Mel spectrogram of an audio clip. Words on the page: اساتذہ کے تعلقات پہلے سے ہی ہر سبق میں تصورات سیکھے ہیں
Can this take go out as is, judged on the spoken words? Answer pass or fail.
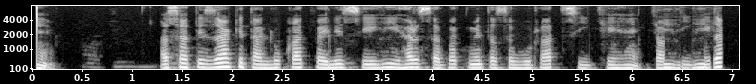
fail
